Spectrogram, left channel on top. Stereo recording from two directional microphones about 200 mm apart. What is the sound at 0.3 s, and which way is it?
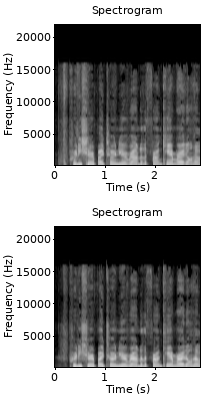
Speech, 15° right (ahead or behind).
